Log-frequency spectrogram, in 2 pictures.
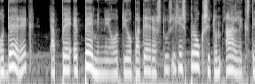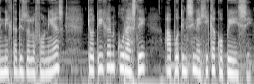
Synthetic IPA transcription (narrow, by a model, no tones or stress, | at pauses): o̞d̪e̞ɾe̞k | epe̞mine̞o̞t̪io̞pɐt̪e̞ɾɐst̪usiçe̞spɾo̞ksit̪o̞nɐle̞kst̪inixt̪ɐt̪izðo̞lo̞fo̞niɐs | ce̞o̞t̪iixɐŋkuɾɐst̪i | ɐpo̞t̪insine̞çikɐko̞piːsi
